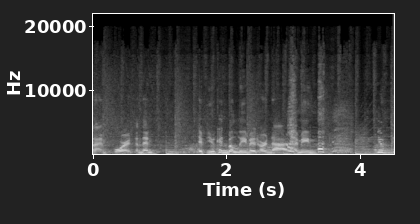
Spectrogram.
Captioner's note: laughing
